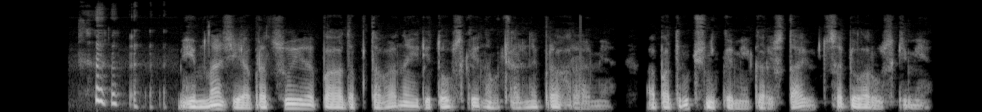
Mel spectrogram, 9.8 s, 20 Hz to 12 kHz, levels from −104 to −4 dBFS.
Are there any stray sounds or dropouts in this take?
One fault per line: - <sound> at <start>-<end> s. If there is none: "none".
- laugh at 0.8-1.7 s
